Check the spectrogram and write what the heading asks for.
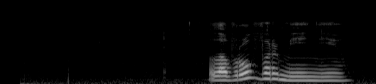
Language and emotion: Russian, neutral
